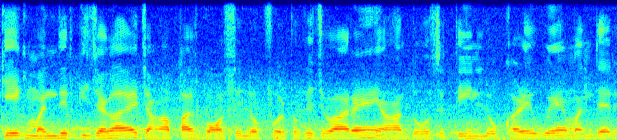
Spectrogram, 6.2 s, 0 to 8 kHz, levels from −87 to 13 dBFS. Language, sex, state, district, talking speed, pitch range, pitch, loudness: Hindi, male, Madhya Pradesh, Katni, 235 wpm, 125-135 Hz, 130 Hz, -15 LUFS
